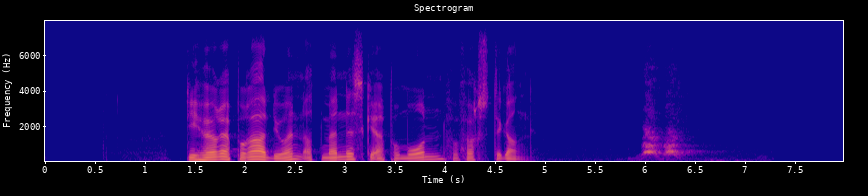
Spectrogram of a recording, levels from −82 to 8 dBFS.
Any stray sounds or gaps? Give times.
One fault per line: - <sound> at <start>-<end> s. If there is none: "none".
- bark at 5.8-7.2 s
